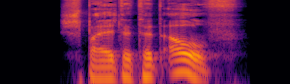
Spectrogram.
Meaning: inflection of aufspalten: 1. second-person plural preterite 2. second-person plural subjunctive II
- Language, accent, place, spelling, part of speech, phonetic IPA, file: German, Germany, Berlin, spaltetet auf, verb, [ˌʃpaltətət ˈaʊ̯f], De-spaltetet auf.ogg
